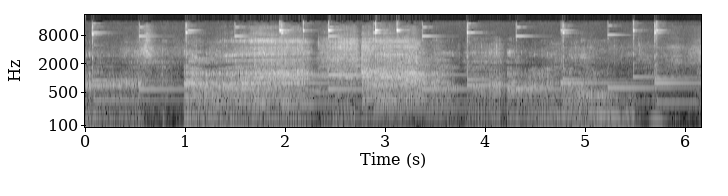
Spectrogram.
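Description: A large dog growling over background music of bright, steady plucked or mallet-like notes. The growl is strongest from about a second in until about three and a half seconds in.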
